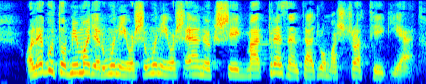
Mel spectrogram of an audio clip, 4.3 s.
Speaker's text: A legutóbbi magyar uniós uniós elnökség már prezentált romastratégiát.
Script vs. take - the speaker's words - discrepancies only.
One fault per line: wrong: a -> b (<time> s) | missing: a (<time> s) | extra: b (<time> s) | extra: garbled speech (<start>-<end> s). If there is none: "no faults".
no faults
